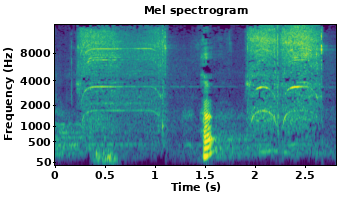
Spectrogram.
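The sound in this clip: A cordless screwdriver drives in large screws: two steady, high-pitched motor whines separated by a short pause, with a sharp knock between them.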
